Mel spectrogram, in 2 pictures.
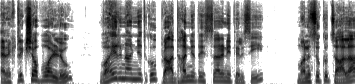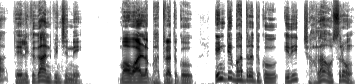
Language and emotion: Telugu, happy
